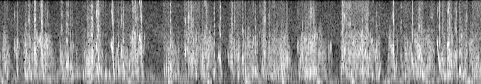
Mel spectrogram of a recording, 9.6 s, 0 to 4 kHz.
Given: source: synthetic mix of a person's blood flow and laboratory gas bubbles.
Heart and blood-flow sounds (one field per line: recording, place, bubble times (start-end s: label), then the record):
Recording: Doppler ultrasound of blood flow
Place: subclavian vein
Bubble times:
0.00-0.20 s: bubbles
0.28-0.99 s: bubbles
1.18-2.91 s: bubbles
3.26-4.47 s: bubbles
4.50-5.86 s: bubbles
5.93-6.41 s: bubbles
6.47-6.66 s: bubbles
6.79-7.65 s: bubbles
7.79-7.97 s: bubbles
8.00-9.64 s: bubbles
From the record:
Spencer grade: 4 (maximum detectable bubble signal sounding continuously throughout systole and diastole of every cardiac period, and overriding the amplitude of the normal cardiac signals)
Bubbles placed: anywhere in the cardiac cycle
